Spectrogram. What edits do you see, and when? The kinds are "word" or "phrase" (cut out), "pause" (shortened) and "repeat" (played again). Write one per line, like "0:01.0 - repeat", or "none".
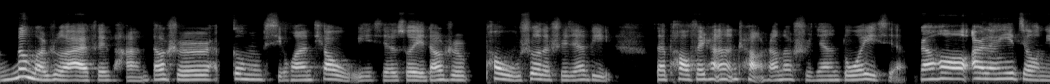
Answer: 0:09.1 - pause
